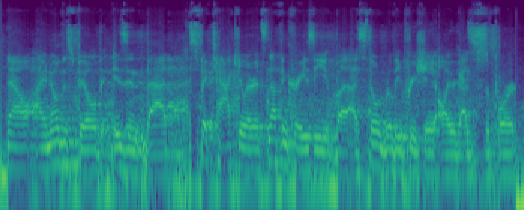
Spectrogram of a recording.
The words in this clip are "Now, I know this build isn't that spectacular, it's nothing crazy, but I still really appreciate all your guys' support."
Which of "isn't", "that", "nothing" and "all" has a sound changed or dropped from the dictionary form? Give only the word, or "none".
none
